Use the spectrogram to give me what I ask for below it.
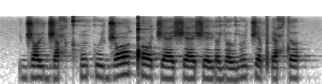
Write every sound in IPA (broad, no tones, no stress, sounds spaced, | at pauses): d͡ʒ ɒ y̯ d͡ʒ ɑ ħ kʰ ũ k u y̯ d͡ʒ ɔː ǃ ɔː t͡ʃ æː ʃ æː ʃ ɛ y̯ ɾ ʌ j ʌ u̯ j ũ y̯ t͡ʃ æ pʼ ɛ ħ t ʌ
